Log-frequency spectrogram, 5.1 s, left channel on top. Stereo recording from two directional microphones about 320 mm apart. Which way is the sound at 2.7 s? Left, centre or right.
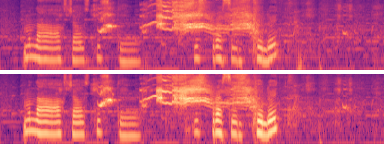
Right.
